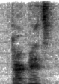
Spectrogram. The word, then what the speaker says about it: Dartmouth: Dart, is it T silent or Dartmouth? – I mean, not that pronounced, but kind of Dartmouth. – Dart. – Dartmouth.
